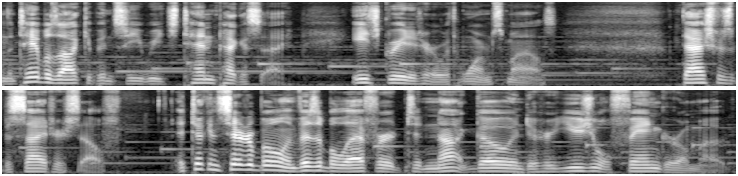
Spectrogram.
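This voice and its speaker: Man narrating a story over music. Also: mid-range voice. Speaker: fan fiction narrator. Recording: music behind the voice.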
